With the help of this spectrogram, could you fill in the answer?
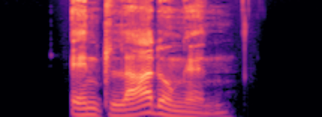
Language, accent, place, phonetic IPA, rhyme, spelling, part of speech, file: German, Germany, Berlin, [ɛntˈlaːdʊŋən], -aːdʊŋən, Entladungen, noun, De-Entladungen.ogg
- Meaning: plural of Entladung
